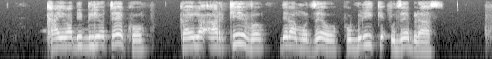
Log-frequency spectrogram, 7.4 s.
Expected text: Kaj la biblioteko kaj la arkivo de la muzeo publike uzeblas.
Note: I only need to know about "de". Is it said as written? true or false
true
